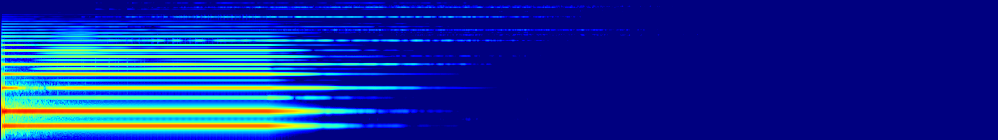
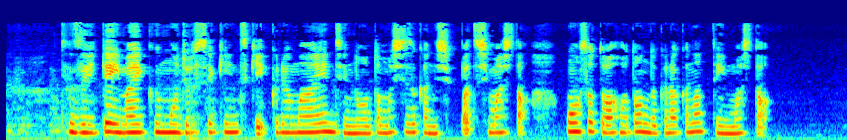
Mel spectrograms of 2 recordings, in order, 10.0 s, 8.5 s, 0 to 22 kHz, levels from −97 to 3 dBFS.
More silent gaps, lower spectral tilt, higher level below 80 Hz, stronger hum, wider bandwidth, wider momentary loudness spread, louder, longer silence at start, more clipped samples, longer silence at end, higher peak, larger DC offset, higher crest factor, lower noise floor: neither; second, -0.5 dB/octave vs -4.5 dB/octave; second, under -90 dBFS vs -50 dBFS; neither; first, 14 kHz vs 11.5 kHz; about the same, 11 LU vs 9 LU; about the same, -15 LUFS vs -17 LUFS; about the same, 0 s vs 0.05 s; neither; first, 6.8 s vs 0.8 s; about the same, -2 dBFS vs 0 dBFS; neither; about the same, 18 dB vs 18 dB; first, under -90 dBFS vs -57 dBFS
